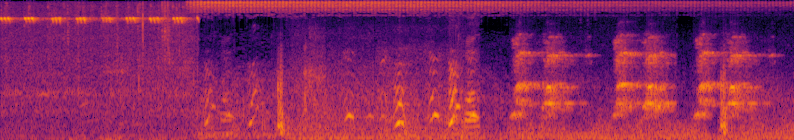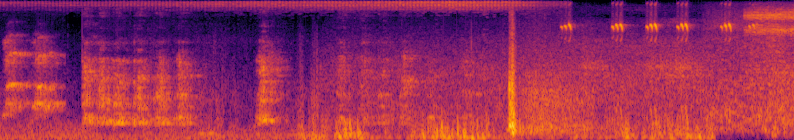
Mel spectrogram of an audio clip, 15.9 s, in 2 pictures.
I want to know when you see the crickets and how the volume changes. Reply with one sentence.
The crickets can be heard from 0.0 to 15.8 s, getting quieter then louder.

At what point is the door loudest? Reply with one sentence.
The loudest moment of the door is at 13 seconds.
